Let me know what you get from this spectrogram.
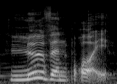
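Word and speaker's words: Löwenbräu: mentioned out of context the correct german pronunciation is le venbroi oh my god oh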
